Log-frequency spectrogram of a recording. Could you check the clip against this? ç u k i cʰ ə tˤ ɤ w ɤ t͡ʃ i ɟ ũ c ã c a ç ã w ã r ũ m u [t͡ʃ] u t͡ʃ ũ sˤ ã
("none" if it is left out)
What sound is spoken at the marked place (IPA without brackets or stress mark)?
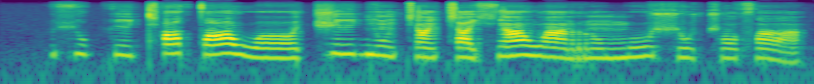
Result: ʃ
